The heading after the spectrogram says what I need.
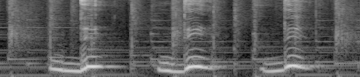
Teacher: коли ми вимовляємо звук д язичок піднімається до верхніх зубів горло працює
